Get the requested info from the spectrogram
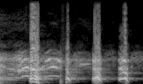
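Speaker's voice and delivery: high wheezing laugh; helpless high-pitched giggle; shrieking laugh. Real, not acted. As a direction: laugh so hard it squeaks. Laughing hard at comment.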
